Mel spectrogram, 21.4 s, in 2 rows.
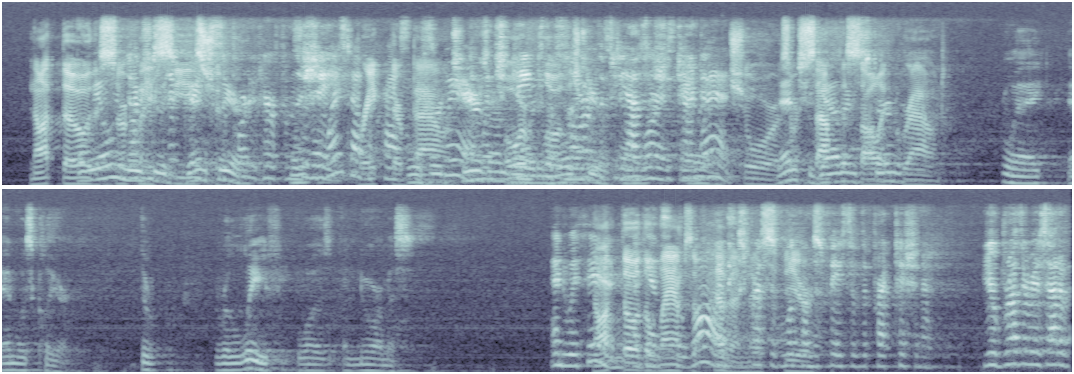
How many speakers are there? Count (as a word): four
